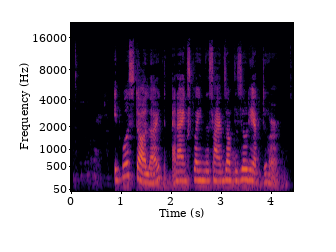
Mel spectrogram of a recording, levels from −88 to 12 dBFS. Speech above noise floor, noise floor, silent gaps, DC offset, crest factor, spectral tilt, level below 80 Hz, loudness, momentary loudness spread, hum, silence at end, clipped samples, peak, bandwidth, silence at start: 33 dB; -62 dBFS; none; under 0.1%; 18 dB; -4.5 dB/octave; -64 dBFS; -30 LUFS; 11 LU; none; 0.15 s; under 0.1%; -12 dBFS; 15.5 kHz; 0.85 s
